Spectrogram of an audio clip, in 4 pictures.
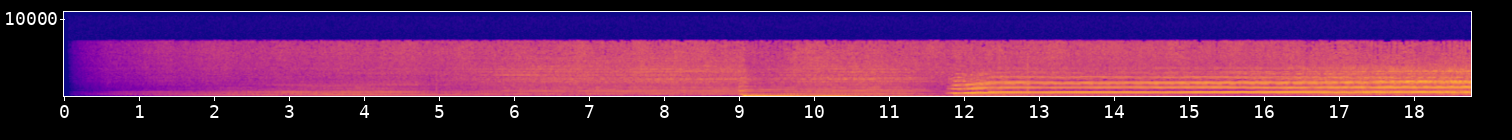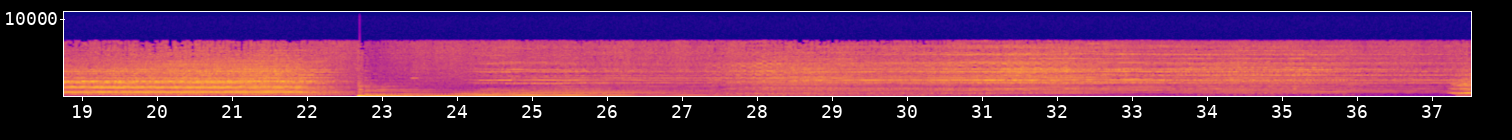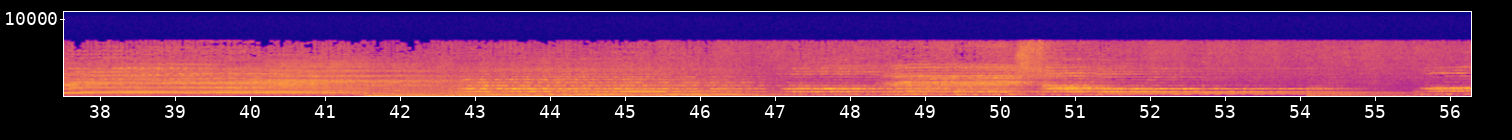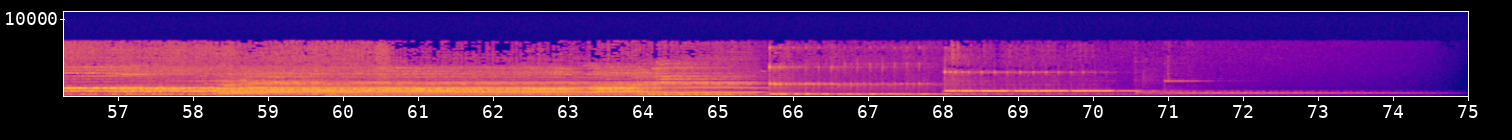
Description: SSMMAA (6 voix égales de femmes) ; Partition complète.
Aléatoire.
Caractère de la pièce : poétique ; dramatique
Solistes : Soprano (1) (1 soliste(s))
Tonalité : clusters ; atonal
